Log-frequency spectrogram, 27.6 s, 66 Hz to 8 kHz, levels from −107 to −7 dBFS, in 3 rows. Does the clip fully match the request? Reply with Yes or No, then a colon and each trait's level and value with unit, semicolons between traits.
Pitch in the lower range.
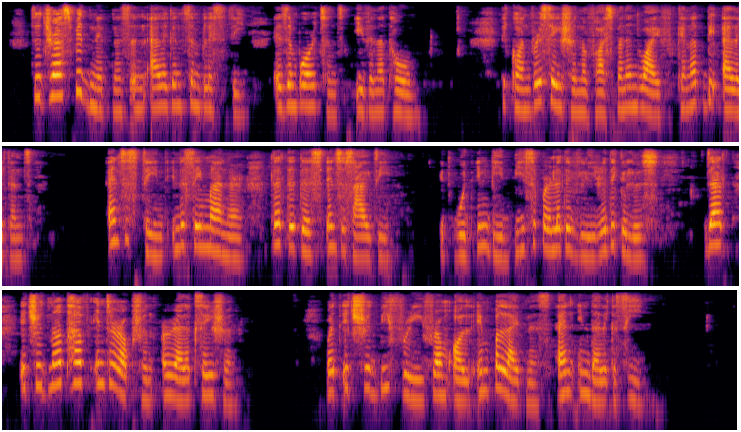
No: high, 215 Hz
